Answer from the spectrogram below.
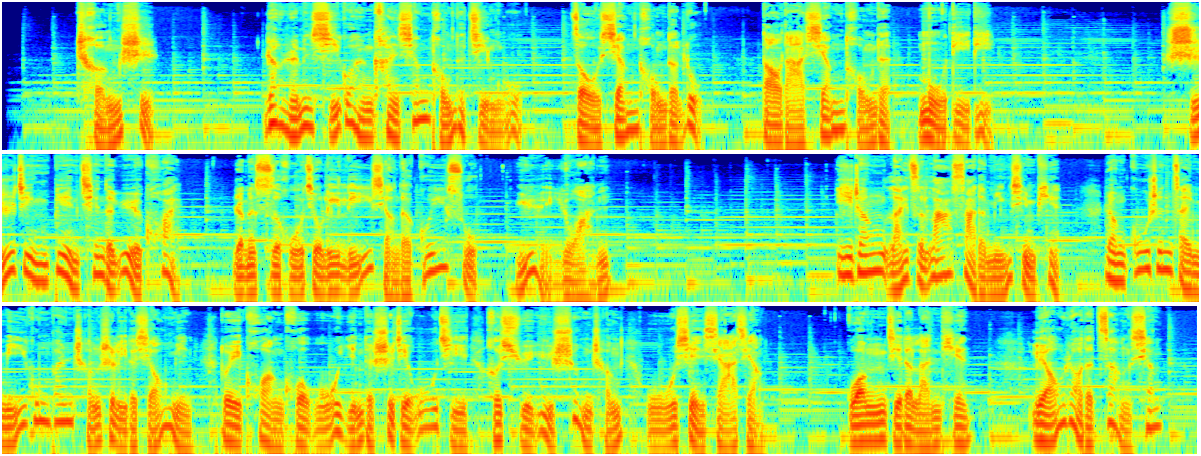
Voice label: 纪录片 人文历史, 男; 拉萨归来

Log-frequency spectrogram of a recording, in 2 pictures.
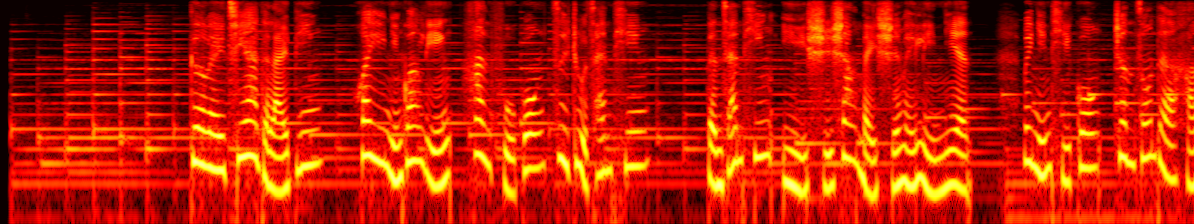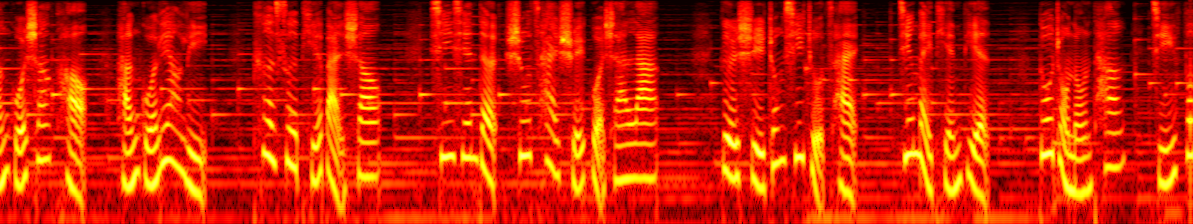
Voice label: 多媒体 广播提示 自助餐厅广播; 汉釜宫

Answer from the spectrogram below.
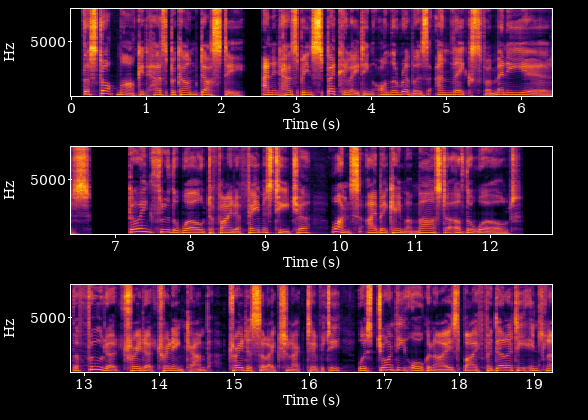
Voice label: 外籍男英 外语 英式英语 常规专题; 富达

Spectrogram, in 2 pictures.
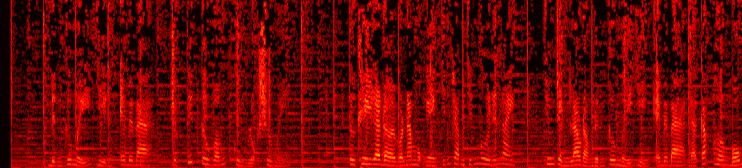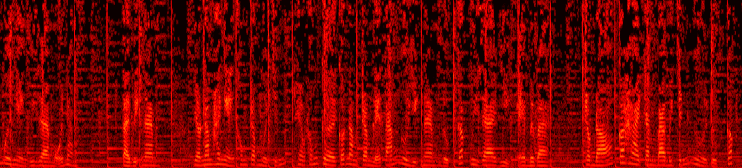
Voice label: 越南语女 外语 小语种 活力

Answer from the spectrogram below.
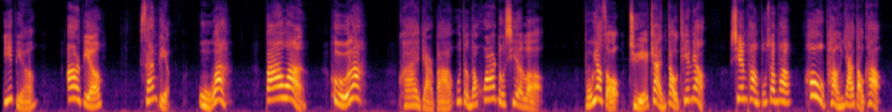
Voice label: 动画 游戏 棋牌类麻将配音, 女国

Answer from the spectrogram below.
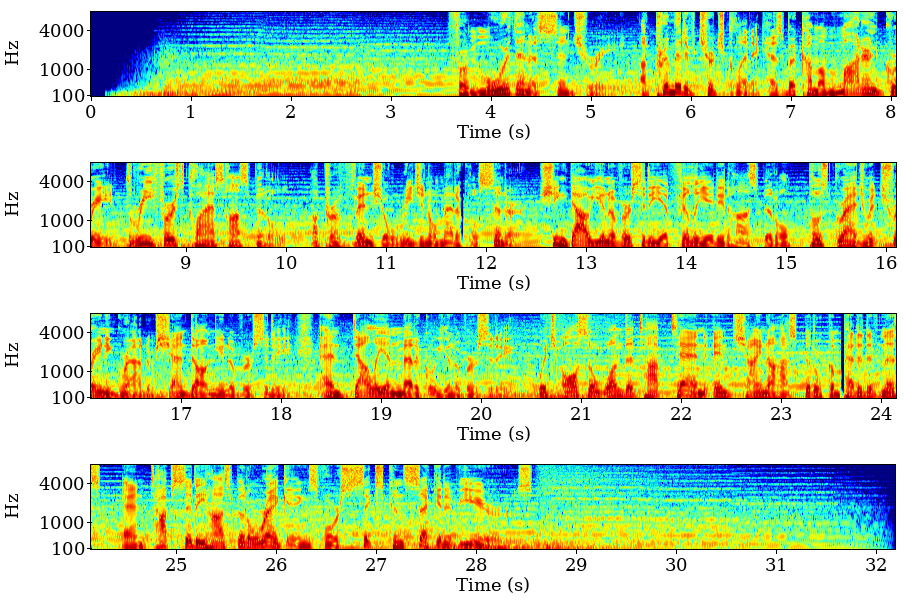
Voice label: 外籍男英 外语 美式英语 大气; 玉皇顶

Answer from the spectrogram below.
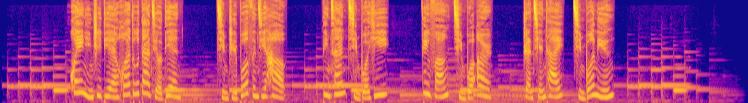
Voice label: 其他 彩铃 大酒店; 花都大酒店

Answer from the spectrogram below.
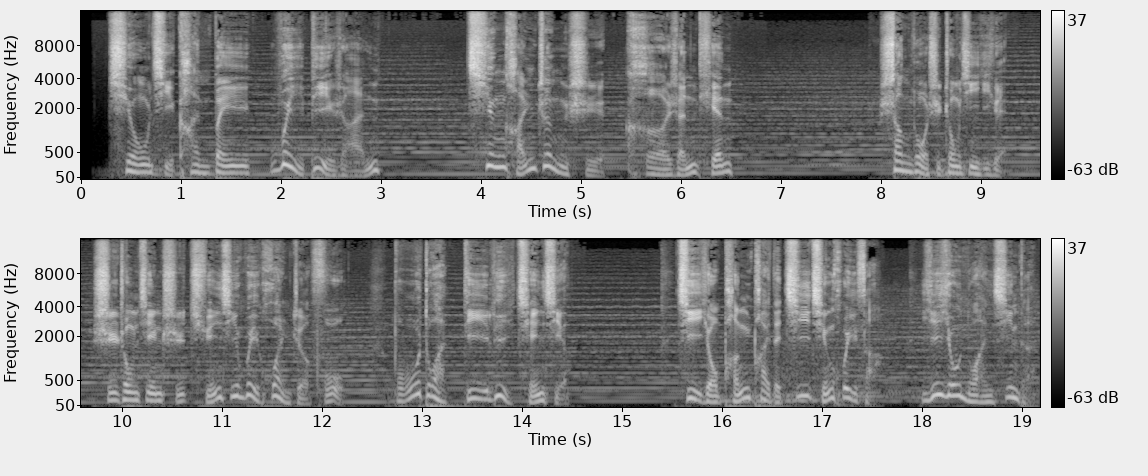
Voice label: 专题 医院 温情; 商洛中心医院

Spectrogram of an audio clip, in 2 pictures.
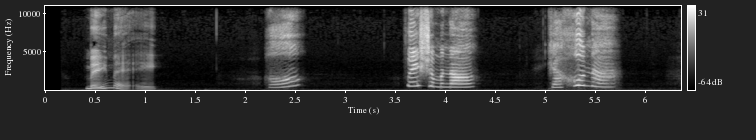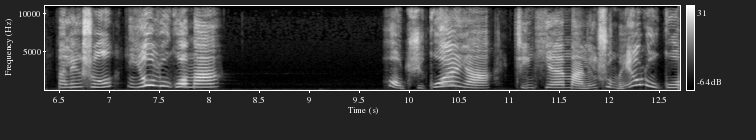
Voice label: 动画各类男女童声

